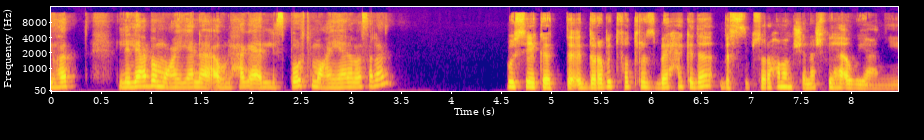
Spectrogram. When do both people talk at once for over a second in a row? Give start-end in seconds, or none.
none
